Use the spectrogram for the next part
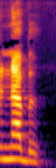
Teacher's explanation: غنہ نہیں کیا۔ حمزہ ذال زبر از، نون با زبر نب، با ساکن ہے یعنی کہ حروف قلقلہ ہے، اس لیے ہم نے حروف قلقلہ پہ قلقلہ ادا کیا ہے،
